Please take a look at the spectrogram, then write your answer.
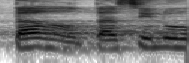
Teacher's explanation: تغتسلو غین کو پر پڑھنا حروف مستعلیہ میں سے ہے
